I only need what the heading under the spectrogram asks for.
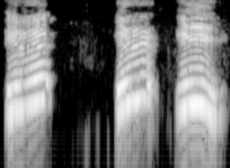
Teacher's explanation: ஓகேங்களா அடுத்தது ர் இல்ு இந்த ரெண்டு எழுத்தும் சொல்லும்போது ர் இர் இல் அப்படிபோமா இல் அப்படிங்கும்போது இந்த நுனியானது நாக்குடைய நுனியானது மேல்வாயை வந்து வருடுவதனால் வந்து பிறக்கக்கூடியது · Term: வருடுதல்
